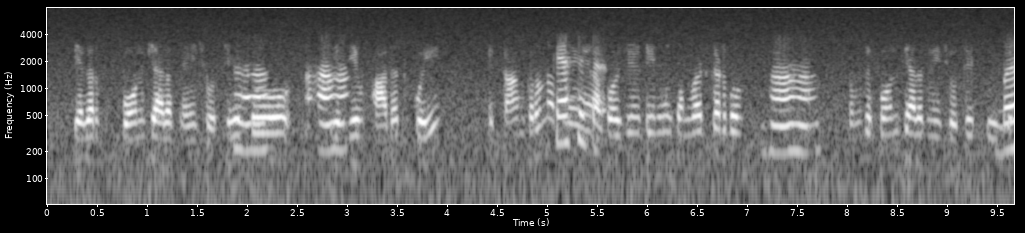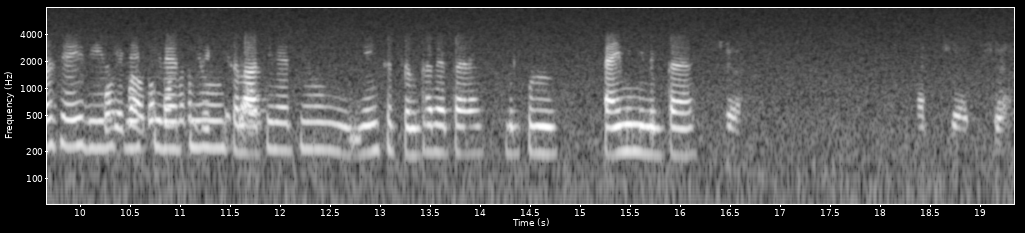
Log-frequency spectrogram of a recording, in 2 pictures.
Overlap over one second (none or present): present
